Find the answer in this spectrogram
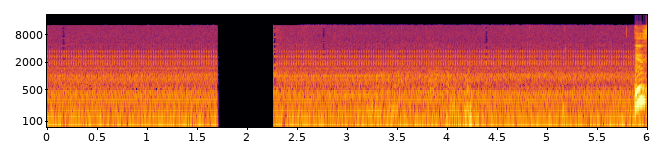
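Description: Steady electrical mains hum with a light hiss, made of several even tones, that drops out to dead silence for about half a second near the two-second mark.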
